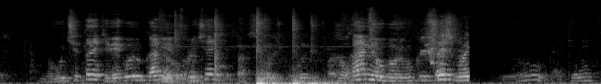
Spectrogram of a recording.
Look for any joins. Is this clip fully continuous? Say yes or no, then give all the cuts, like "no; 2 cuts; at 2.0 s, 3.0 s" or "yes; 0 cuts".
no; 1 cut; at 4.7 s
